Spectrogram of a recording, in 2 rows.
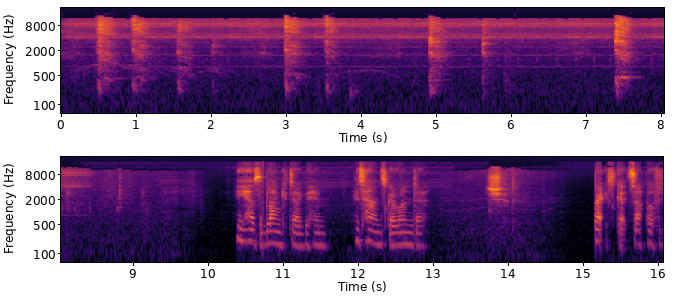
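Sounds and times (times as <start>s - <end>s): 
man coughing: 0.5s - 2.3s, 3.0s - 3.9s, 4.9s - 6.0s, 7.4s - 7.8s
speech: 10.4s - 13.0s, 13.8s - 14.1s, 15.3s - 16.0s.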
